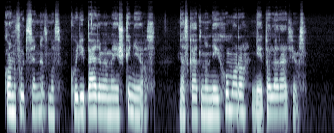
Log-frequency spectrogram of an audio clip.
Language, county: Lithuanian, Vilnius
